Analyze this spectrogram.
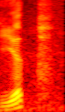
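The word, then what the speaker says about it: Jip: by a viewer named Yip. I think I'm pronouncing that right. It's J-I-P, but I'm imagining it's pronounced Yip.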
